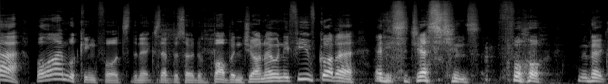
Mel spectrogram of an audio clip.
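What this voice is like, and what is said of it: Usual voice. Nothing is said of it.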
